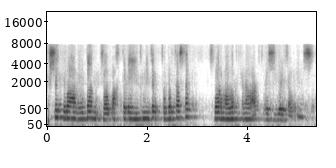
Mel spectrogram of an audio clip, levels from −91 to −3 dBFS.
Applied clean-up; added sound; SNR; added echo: neural separator model SepFormer DNS4.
